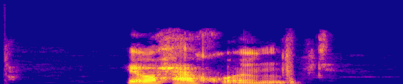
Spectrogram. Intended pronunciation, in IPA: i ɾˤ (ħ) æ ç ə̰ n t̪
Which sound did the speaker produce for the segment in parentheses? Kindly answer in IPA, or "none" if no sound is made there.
ħ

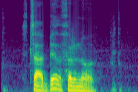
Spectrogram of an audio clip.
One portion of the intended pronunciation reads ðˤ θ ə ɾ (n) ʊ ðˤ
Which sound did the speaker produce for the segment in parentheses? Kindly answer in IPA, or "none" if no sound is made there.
n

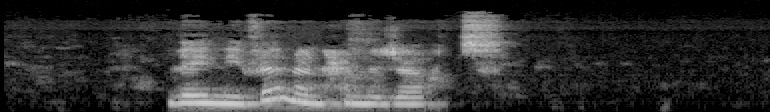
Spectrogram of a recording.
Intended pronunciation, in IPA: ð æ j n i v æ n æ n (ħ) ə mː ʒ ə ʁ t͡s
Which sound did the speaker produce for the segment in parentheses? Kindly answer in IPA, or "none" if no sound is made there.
ħ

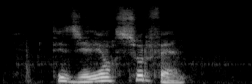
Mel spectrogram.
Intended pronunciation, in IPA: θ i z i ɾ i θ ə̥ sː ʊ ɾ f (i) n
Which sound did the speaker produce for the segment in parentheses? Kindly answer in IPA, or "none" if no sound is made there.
æ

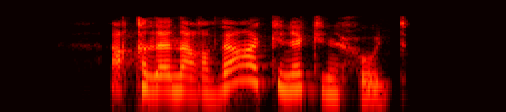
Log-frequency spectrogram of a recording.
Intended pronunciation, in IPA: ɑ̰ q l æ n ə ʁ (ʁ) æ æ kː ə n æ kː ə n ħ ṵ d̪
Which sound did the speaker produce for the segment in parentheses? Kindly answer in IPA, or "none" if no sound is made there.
v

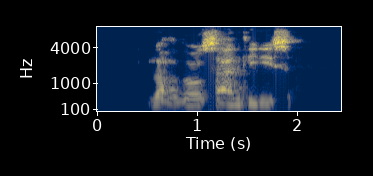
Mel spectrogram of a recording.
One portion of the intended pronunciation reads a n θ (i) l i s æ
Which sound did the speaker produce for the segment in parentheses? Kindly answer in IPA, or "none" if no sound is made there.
i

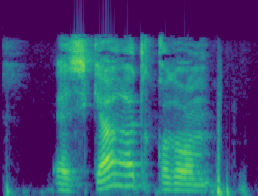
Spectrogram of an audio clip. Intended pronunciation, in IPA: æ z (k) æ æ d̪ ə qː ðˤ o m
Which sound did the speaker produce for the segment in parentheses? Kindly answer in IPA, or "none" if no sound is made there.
k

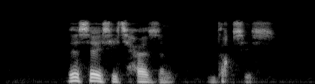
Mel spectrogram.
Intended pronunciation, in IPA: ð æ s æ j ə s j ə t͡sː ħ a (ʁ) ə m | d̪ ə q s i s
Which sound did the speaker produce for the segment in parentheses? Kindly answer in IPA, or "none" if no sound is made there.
z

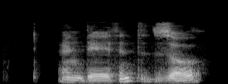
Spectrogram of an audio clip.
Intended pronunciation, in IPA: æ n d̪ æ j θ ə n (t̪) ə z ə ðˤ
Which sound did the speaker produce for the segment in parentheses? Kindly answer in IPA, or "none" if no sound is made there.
t̪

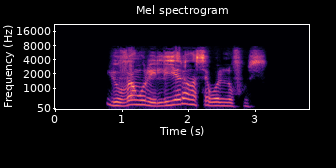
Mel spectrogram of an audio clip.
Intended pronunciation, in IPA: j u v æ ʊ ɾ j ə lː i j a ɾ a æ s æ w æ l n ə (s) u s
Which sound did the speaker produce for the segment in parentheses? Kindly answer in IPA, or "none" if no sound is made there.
f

